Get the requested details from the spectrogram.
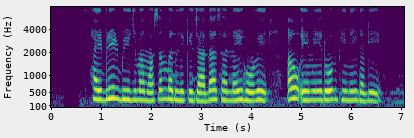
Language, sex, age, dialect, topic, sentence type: Chhattisgarhi, female, 60-100, Eastern, agriculture, statement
